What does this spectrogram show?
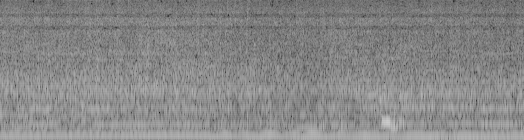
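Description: Chicken pieces sizzling in tomato sauce in a frying pan, a steady hiss. About four seconds in, a wooden spatula knocks against the pan as the chicken is stirred.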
